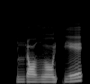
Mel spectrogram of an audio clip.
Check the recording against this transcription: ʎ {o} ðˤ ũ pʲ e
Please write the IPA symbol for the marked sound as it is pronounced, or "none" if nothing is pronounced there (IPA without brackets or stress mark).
o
